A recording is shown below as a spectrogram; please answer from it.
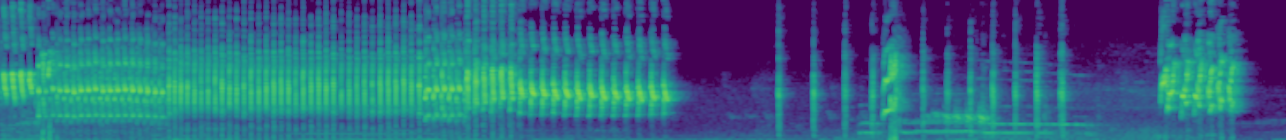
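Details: Champion lovebird singing in ngekek style, with cililin-style fill notes, used as a tutor for song training: a long, dense, buzzy chattering trill lasting about six seconds, then scattered sharp chips and clicks, and a final short chattering burst.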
